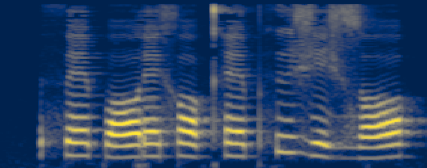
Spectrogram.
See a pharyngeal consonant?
no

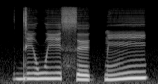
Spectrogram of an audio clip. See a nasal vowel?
yes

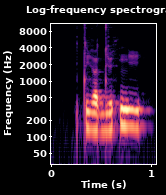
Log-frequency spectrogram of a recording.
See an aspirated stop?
no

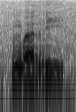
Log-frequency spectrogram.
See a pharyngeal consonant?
no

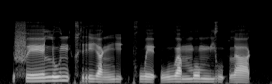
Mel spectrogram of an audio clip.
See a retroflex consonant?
no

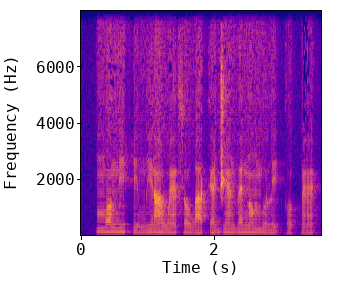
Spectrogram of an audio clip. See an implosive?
no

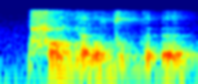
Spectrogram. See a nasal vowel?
no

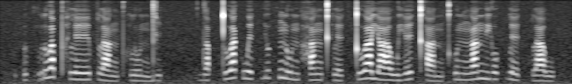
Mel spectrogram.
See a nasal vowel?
no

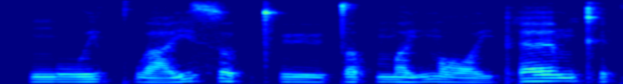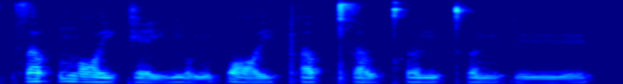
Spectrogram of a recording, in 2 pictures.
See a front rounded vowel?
yes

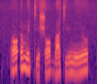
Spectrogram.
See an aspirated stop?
no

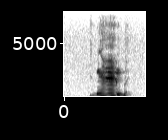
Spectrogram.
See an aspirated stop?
no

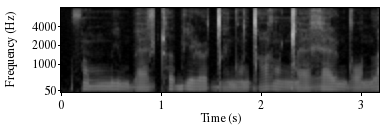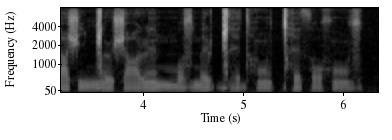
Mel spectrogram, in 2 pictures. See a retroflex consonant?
yes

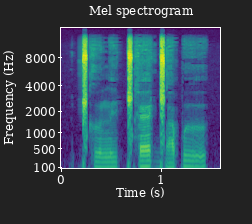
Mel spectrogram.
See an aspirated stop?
yes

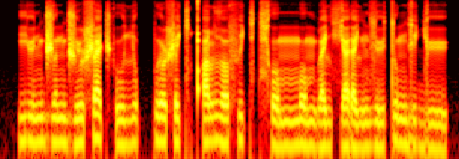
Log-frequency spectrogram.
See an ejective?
yes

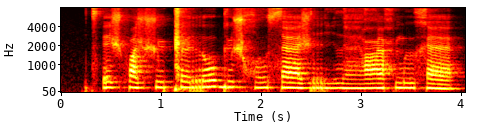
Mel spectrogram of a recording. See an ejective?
yes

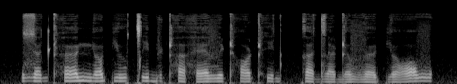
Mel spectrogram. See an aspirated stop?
yes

